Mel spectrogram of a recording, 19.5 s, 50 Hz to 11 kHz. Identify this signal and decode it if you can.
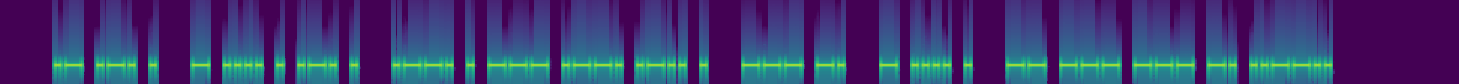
Morse code, heard as a keyed tone, about 17 wpm, 700 Hz. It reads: ARE THERE PEOPLE ON THE MOON?
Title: Sentences from Top 1000 Words - Review Part 3 - 17wpm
